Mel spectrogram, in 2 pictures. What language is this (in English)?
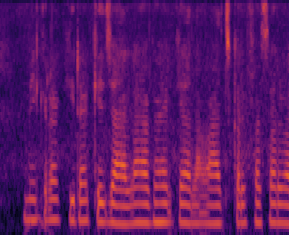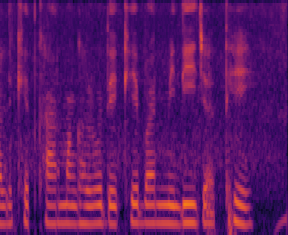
Chhattisgarhi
